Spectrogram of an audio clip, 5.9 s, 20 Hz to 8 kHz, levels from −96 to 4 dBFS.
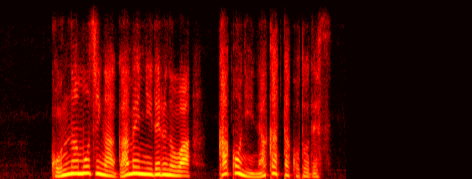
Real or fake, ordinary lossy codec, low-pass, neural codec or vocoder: real; Opus, 16 kbps; 7.2 kHz; none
